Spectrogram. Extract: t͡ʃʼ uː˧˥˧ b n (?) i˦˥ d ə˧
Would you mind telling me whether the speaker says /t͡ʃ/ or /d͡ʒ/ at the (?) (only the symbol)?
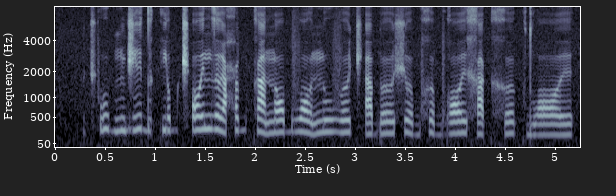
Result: d͡ʒ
